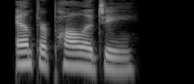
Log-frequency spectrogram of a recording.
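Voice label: "scandal", American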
